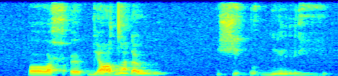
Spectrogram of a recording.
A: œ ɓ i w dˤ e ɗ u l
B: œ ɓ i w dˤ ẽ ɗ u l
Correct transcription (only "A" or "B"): B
